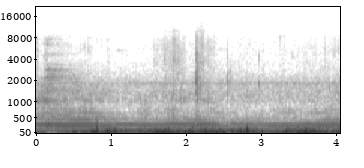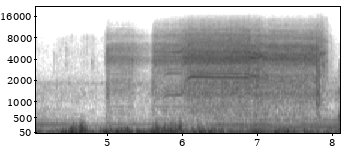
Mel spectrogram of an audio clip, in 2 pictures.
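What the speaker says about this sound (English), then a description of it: "let's drill some holes" A power drill whirs up close for several seconds, drilling holes in a septic system pipe, rising into a higher, harsher whine as it bites, with rattling and clunks beneath.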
